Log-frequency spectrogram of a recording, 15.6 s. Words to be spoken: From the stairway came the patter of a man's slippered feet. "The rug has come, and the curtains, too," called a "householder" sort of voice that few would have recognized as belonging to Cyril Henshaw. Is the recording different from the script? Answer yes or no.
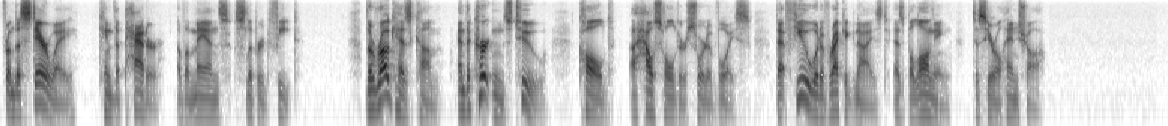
no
